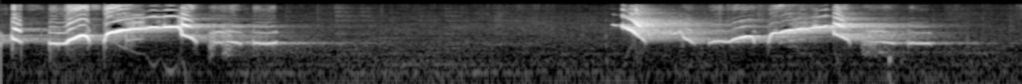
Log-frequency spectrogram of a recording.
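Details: Pet cockatiels, a male and a female, whistling during a bath: loud, bright whistles that sweep upward and then drop to a lower steady tone, in two bursts about three seconds apart, with silence between them.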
